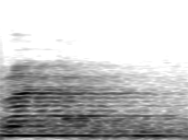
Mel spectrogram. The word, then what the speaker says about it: raca: la palabra traducida necio aquí es raca así como se se oye raca y su significado dependía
